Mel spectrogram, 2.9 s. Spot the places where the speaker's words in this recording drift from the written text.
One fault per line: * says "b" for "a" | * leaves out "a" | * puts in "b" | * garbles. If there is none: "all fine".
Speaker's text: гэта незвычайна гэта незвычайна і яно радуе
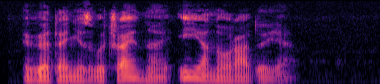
* leaves out "гэта незвычайна"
